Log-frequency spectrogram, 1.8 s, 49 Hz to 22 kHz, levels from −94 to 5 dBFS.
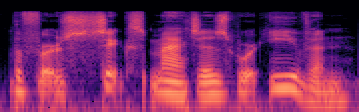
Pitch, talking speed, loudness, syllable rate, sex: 120 Hz, 200 wpm, -21 LUFS, 5.6 syllables/s, male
